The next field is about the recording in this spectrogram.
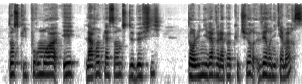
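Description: A woman speaks at a medium pitch and a fairly slow pace in a monotone, flat delivery, on a very clean recording with a silent background. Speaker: podcast co-host. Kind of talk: casual chat.

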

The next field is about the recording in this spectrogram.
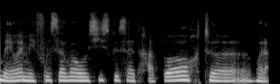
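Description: Fairly quick and somewhat breathy, a woman speaks in a flat monotone with a fairly low pitch and a dark, mellow tone, with a dry, close sound and no echo. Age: 30s. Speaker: business executive. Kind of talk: casual chat.

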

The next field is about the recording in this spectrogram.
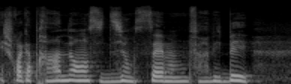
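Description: On a very clean recording with a silent background, a woman with an ordinary speaking voice talks at a medium pitch with fairly even intonation. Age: 30s. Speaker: mother sharing pregnancy loss story. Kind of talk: testimony. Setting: at guest's home.

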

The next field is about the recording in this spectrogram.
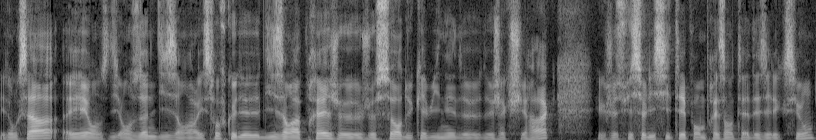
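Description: At a fairly quick pace, a man with an unremarkable speaking voice and fairly low pitch talks with ordinary pitch variation in a very clean recording with a silent background. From France (Grenoble area). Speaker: finance executive. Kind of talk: interview.

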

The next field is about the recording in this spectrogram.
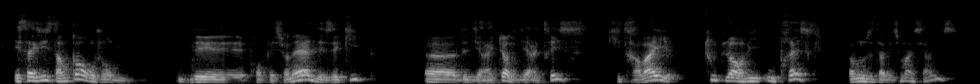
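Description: Somewhat breathy, a man talks with very wide pitch swings. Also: medium pitch for a man, moderate pace. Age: 50s. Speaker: president of a federation of elderly care home directors. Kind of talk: interview. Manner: halting, many repetitions.

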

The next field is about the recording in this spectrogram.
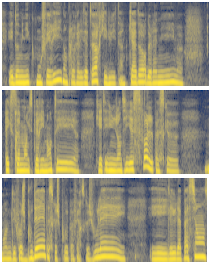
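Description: A woman's dark, mellow, somewhat breathy voice moves at a fairly quick pace with ordinary pitch variation. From France, Hautes-Alpes (Gap). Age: 40s. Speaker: illustrator and author. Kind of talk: interview. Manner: halting, with many restarts.

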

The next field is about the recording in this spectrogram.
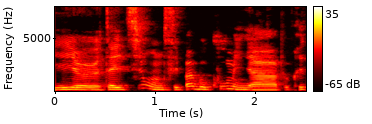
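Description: A woman at medium pitch, fairly quick pace, and ordinary pitch variation. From France, Bordeaux. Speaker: sommelier. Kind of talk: interview. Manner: hesitant, many fillers.

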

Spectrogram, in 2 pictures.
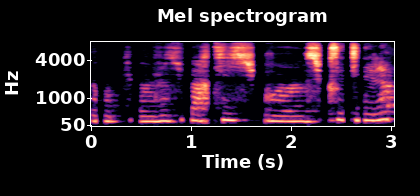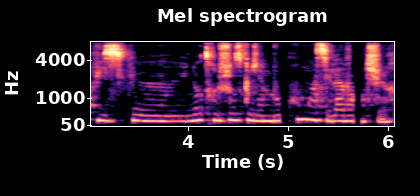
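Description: In a dry, close recording with no echo, a woman speaks at a medium pitch and a fairly slow pace. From western France, near Angers. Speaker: eco-adventurer and environmental activist. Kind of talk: interview. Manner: hesitant, many fillers and repetitions.

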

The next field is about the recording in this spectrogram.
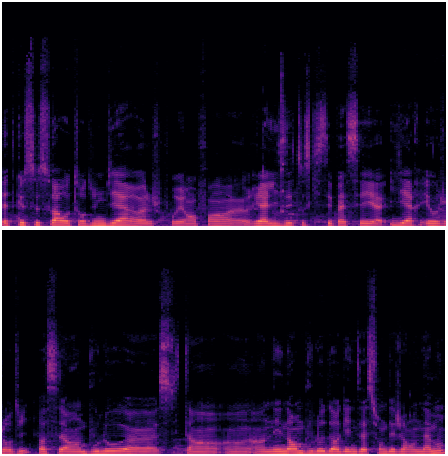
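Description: At a moderate pace, a woman speaks at medium pitch in a monotone, flat intonation. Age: 20s. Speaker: student activist volunteer. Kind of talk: interview. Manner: tense.

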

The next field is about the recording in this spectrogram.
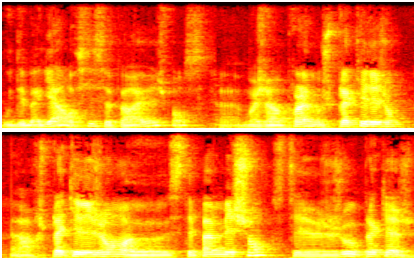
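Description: Using lively intonation, a man with an unremarkable speaking voice talks at a medium pitch and a fairly quick pace. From Charente-Maritime, western France. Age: 30s. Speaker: recovering alcoholic, creative consultant. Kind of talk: testimony interview. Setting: at his home apartment.

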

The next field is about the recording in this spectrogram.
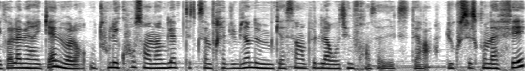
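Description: Speaking at a very fast pace, a woman keeps a medium pitch with ordinary variation. Noticeable background noise runs underneath. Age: 20s. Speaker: mental health testimony guest. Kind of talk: personal testimony. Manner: halting.

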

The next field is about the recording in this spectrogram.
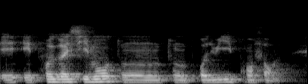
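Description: Audible room echo surrounds a man speaking at a moderate pace. His intonation is monotone and flat. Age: 40s. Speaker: engineering program manager. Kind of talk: interview. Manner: halting, many repetitions and fillers.

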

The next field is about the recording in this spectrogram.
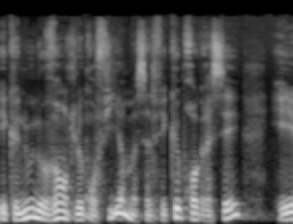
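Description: A man's tone comes across dark and mellow. He talks very fast, his intonation lively. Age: 40s. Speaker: champagne house executive. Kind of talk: interview.

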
